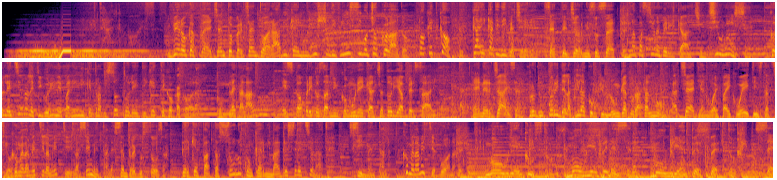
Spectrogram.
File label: ITALIAN VOICES Upbeat Fresh, male voices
